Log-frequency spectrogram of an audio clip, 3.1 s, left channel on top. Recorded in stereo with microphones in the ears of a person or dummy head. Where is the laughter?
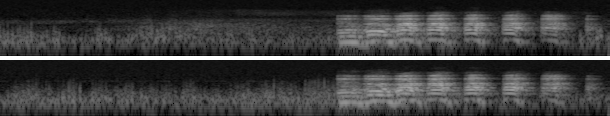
Centre (ahead or behind), 2.5 m; by 3.0 s 30° left (ahead or behind), 2 m.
